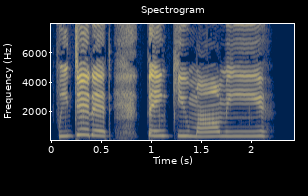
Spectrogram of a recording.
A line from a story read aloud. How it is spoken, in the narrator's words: while squealing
